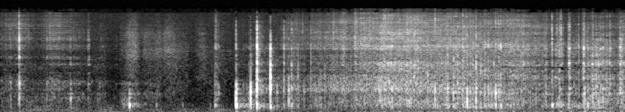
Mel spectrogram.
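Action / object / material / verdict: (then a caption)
scrape / small painted wooden box / wood / none. Fingernails scratch the lid of a small, hollow, white-painted wooden box, making dry, crackly scraping strokes. Sharp clicks and taps are scattered through the scratching, and the sound thickens into denser, steadier rasping in the second half.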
